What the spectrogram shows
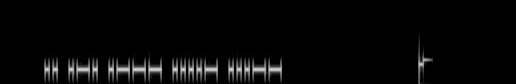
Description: Morse code, heard as a keyed tone, about 29 wpm, 700 Hz. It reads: IRJ43
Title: Code Groups - 5 Letter:Numbers - 30wpm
